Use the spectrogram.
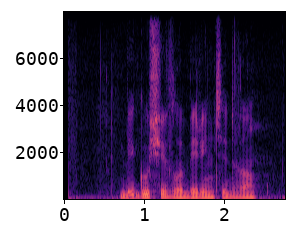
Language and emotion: Russian, neutral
